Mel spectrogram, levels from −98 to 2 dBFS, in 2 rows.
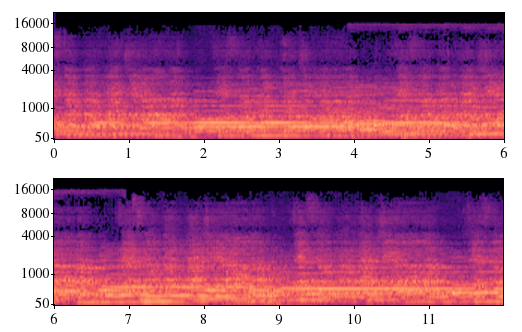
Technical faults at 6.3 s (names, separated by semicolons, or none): crude rate conversion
